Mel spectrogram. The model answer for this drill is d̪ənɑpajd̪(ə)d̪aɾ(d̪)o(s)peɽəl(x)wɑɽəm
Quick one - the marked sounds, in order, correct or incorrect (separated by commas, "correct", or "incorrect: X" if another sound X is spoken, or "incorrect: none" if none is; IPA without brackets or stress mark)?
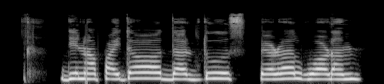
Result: incorrect: ɑ, correct, correct, incorrect: ɣ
